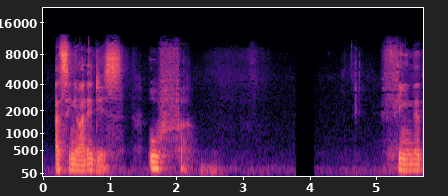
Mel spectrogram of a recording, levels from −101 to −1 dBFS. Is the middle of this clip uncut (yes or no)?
no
